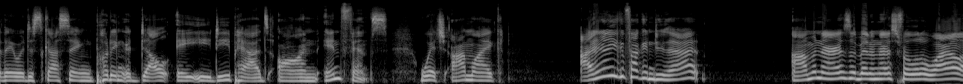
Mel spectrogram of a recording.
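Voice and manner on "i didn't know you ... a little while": high, fast, disbelieving; a nurse thrown by the news, incredulous and fast. Retold or imitated. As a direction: pitch up in disbelief and rush it. Incredulous retold reaction.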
